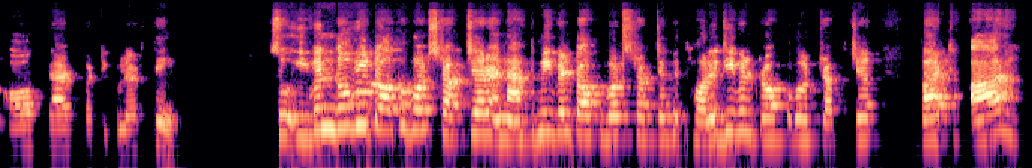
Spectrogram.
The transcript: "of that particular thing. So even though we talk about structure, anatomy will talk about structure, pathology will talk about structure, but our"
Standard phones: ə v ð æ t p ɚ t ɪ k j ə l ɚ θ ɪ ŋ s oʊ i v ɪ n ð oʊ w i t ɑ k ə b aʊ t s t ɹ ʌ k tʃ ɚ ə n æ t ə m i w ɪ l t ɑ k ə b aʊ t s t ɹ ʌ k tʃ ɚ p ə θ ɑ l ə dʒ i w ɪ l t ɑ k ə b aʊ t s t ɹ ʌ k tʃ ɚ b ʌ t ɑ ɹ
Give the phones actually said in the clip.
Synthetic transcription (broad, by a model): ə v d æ t p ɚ t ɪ k j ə l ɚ t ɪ ŋ s oʊ i v ɪ n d oʊ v i t ɑ k ə b aʊ t s t ɹ ʌ k tʃ ɚ ə n æ t ə m i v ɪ l t ɑ k ə b aʊ t s t ɹ ʌ k tʃ ɚ f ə t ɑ l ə dʒ i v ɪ l t ɑ k ə b aʊ t s t ɹ ʌ k tʃ ɚ b ʌ t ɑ ɹ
